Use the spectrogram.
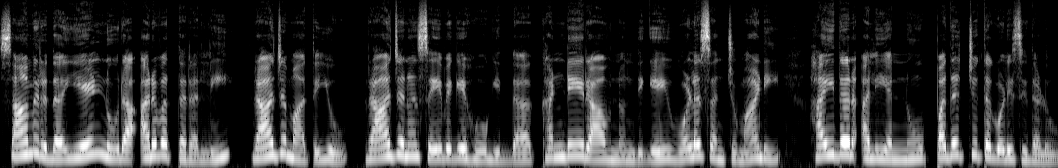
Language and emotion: Kannada, neutral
